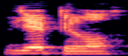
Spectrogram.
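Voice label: "ljepilo" Bosnian Croatian Serbian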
